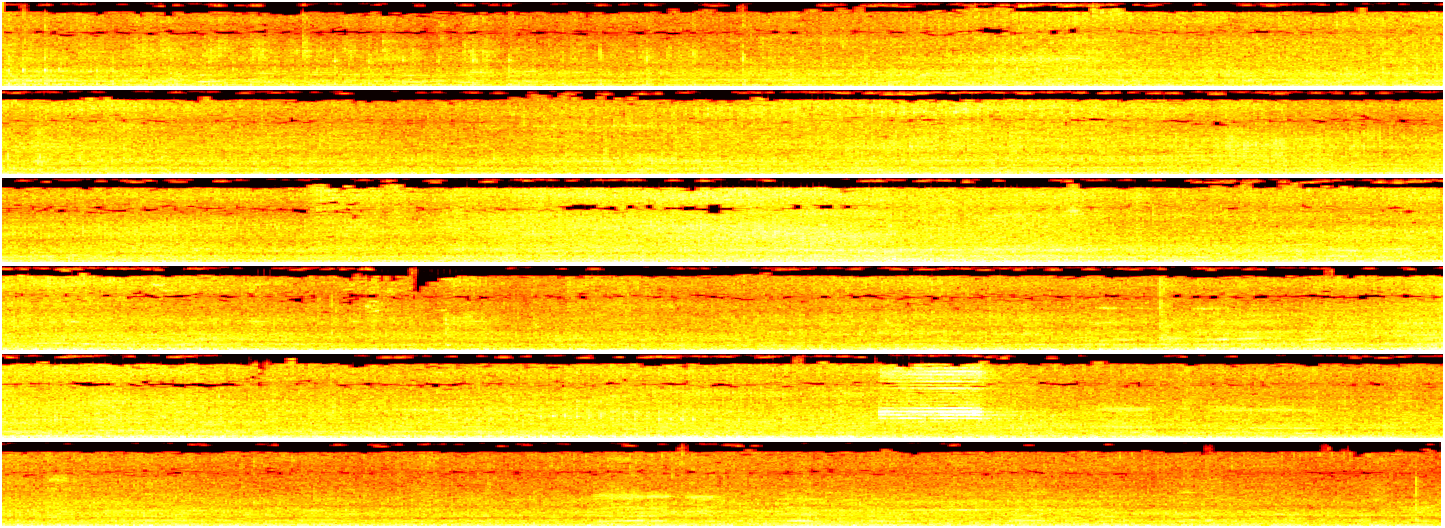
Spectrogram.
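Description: Busy bazaar street traffic: motorcycles and motor rickshaws running and passing, with people's voices in the background. The traffic noise swells twice as vehicles pass close, and a brief high-pitched horn sounds about five seconds before the end.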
